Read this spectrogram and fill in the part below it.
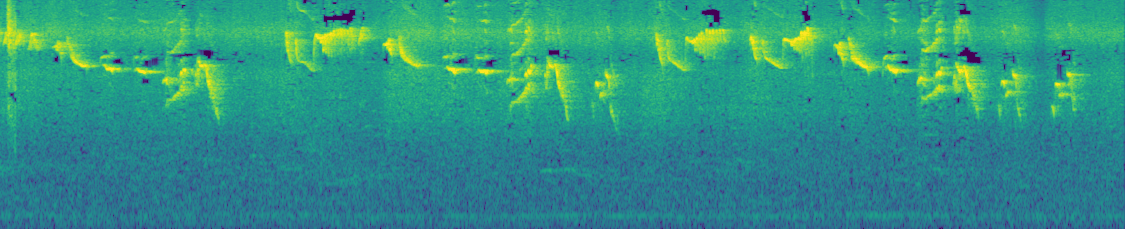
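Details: Oriental magpie-robin in display song, a steady stream of short whistled and slurred notes, many swooping downward, grouped in quick phrases with brief gaps between them.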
